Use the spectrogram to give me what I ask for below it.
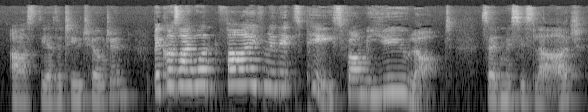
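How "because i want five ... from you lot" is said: louder, higher, fed-up mother; exasperated mum. Acted. Mum telling the kids off, exasperated and louder. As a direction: lay it on like a tired mum.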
